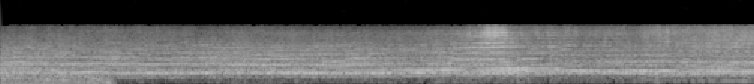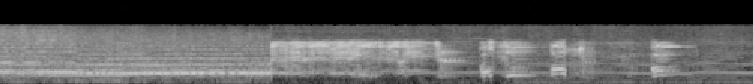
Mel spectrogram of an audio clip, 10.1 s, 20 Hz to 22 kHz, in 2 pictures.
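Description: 2.4-litre V8 Formula One engines droning at a steady, slowly wavering pitch in the pit lane. About seven seconds in, the sound turns thinner, with a run of sharp clicks over a steady engine tone that steps up in pitch near the end.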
